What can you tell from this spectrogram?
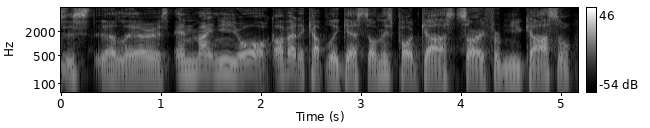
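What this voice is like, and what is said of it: Strong broad Australian accent. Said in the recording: “You're still so Aussie ... My accent's even gotten harder. It's gotten stronger ... Ocker sounding Aussie”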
